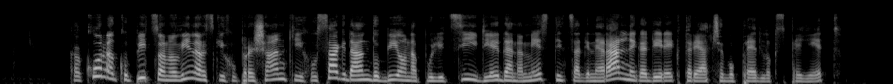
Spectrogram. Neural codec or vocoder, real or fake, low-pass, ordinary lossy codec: codec, 32 kHz, 1.9 kbps, SNAC; fake; 10.8 kHz; none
